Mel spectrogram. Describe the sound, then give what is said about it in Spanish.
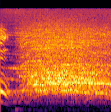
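A large crowd erupts in a sustained, loud roar, shouting a cry of jubilation and cheering. Many voices blend into one dense wash of noise that holds steady for about two seconds. “Grite otra cosa en el grito de júbilo.”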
